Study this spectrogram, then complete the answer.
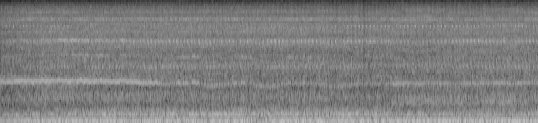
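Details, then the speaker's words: Cold engine, possibly a Camry, after the exhaust manifold gaskets were replaced. Steady idle with a constant high hiss and raspy, uneven chuffing. Suspected exhaust or vacuum leak, source not yet found. "It just sounds weird, like a very bad exhaust leak. Like, I hope you can hear that on camera. It just sounds like crazy exhaust. That sounds like a vacuum leak though."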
